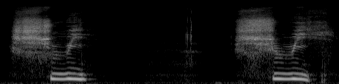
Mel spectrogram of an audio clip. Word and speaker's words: je suis: qu'est-ce qu'on a d'autres je suis je suis on va prononcer shoei shoei d'accord voilà c'est pas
